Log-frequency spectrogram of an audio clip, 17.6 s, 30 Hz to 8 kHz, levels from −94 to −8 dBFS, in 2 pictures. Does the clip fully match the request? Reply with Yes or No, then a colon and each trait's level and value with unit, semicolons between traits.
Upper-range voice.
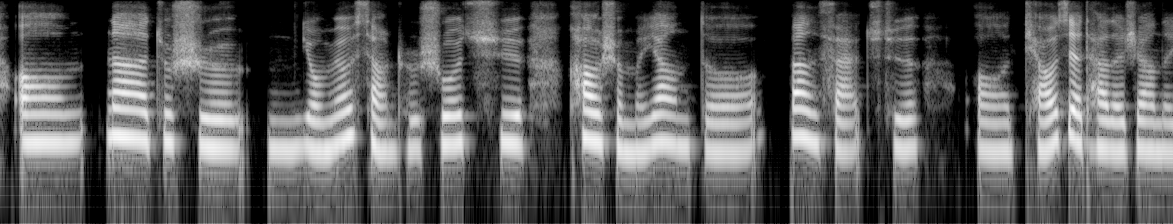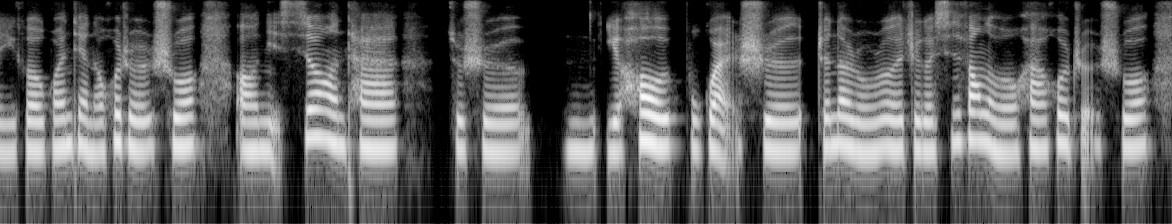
Yes: high, 205 Hz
